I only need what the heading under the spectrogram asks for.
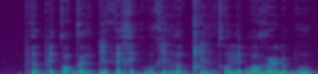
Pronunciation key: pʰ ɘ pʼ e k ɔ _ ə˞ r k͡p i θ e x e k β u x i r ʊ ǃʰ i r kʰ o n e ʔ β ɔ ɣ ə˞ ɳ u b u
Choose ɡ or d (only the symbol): ɡ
